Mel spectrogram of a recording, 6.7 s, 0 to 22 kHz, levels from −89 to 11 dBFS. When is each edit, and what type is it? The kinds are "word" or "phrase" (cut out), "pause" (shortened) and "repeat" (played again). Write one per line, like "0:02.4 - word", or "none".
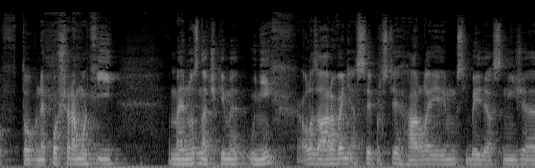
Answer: none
